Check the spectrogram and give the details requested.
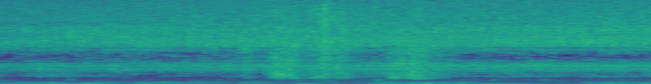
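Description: Chopped onion, green pepper and chillies frying in oil in a pan, giving a steady sizzling hiss with a few gentle swells.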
